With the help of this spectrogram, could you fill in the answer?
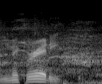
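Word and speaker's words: McCready: We got Cindy Summerland in the chat says MC Ready rhymes with ready. Okay. And Gloria Whale says, "Go Senators." Okay. So, MC Ready, we got you.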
